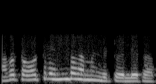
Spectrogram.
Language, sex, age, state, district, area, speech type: Malayalam, male, 18-30, Kerala, Thiruvananthapuram, rural, conversation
